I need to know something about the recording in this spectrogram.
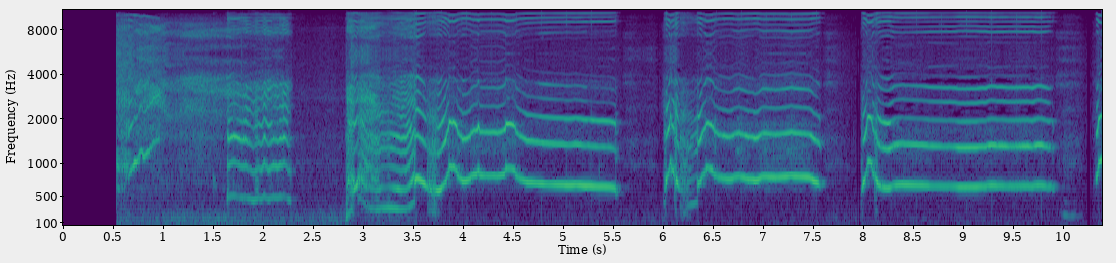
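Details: Miniature Schnauzer singing her song: long, clear, tonal howls that swoop upward and then hold steady, in four drawn-out phrases separated by brief pauses.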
